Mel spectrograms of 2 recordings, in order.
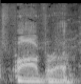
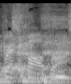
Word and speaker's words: Favre: By the way, Kathy, it's pronounced Favre. – I saw a movie one time. – Favre.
